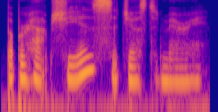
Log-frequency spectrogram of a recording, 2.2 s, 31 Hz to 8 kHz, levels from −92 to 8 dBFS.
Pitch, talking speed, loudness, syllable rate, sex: 165 Hz, 165 wpm, -23 LUFS, 5.0 syllables/s, female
